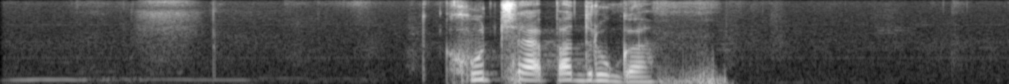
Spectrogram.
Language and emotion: Russian, neutral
